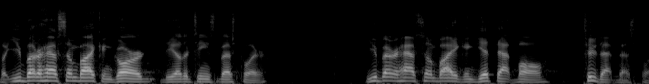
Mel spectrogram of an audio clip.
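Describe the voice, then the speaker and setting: With an unremarkable speaking voice, a man talks at a fairly quick pace, his intonation lively and his loudness swinging widely. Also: medium pitch for a man. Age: 60s. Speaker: retired basketball coach. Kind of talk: motivational speech.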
